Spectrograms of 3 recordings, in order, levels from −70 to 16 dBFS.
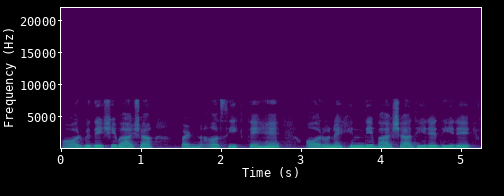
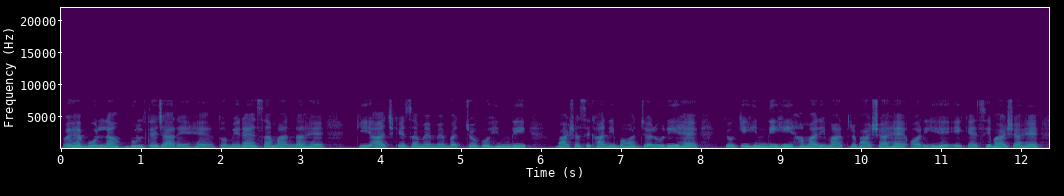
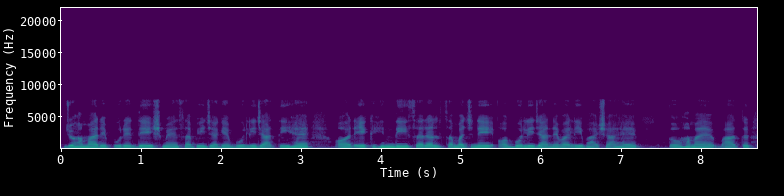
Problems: background sounds at intervals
